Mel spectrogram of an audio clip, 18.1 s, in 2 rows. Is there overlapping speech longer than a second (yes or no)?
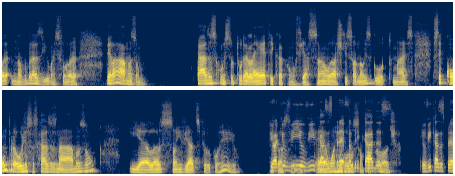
yes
